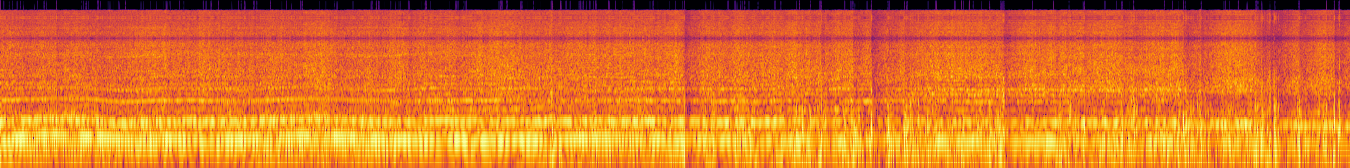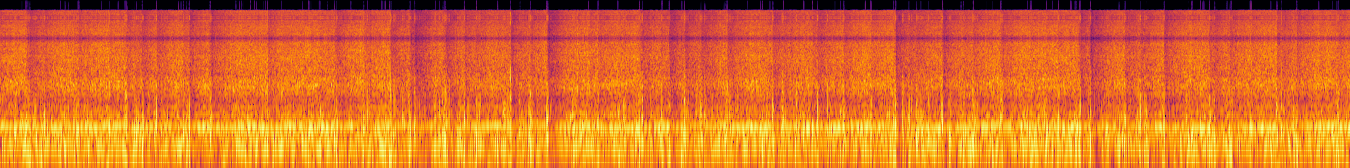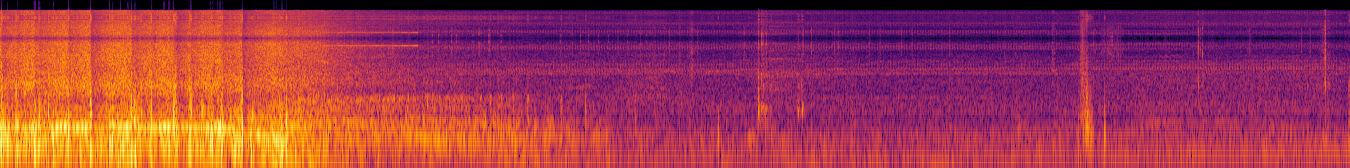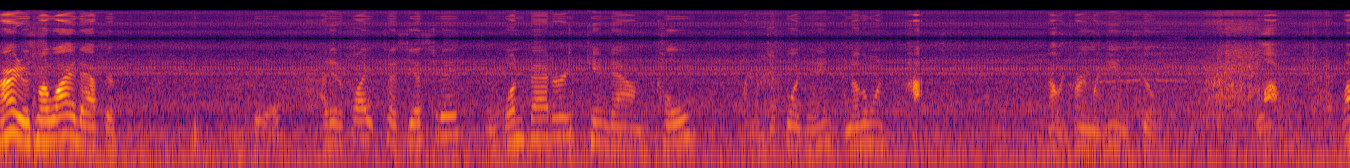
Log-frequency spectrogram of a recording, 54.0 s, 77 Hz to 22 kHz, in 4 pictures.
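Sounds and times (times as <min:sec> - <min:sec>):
rough rushing noise: 0:00.0 - 0:36.4, 0:51.0 - 0:54.0
drone motors and propellers humming: 0:00.0 - 0:54.0.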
